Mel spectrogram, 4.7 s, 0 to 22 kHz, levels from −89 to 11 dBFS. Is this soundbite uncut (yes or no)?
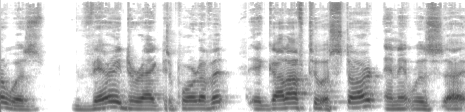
no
